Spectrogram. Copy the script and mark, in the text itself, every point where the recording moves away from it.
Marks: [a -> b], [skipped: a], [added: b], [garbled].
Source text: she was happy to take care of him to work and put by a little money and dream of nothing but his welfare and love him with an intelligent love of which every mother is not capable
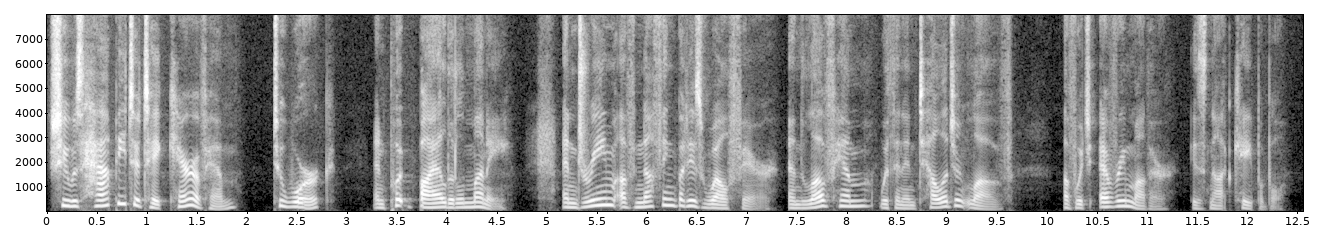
she was happy to take care of him to work and put by a little money and dream of nothing but his welfare and love him with an intelligent love of which every mother is not capable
